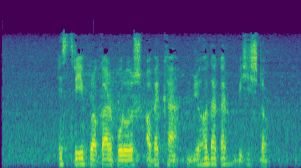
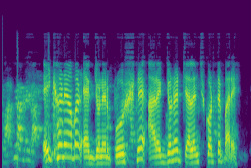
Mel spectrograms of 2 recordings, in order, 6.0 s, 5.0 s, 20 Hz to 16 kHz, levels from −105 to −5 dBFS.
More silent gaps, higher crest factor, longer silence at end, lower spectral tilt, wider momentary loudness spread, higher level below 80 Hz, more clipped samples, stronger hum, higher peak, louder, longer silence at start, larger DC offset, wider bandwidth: neither; about the same, 18 dB vs 14 dB; first, 0.7 s vs 0.3 s; second, -4 dB/octave vs -8.5 dB/octave; about the same, 12 LU vs 11 LU; about the same, -56 dBFS vs -58 dBFS; neither; neither; about the same, 0 dBFS vs -2 dBFS; second, -17 LUFS vs -14 LUFS; first, 1.15 s vs 0.05 s; neither; first, 7.8 kHz vs 4.2 kHz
